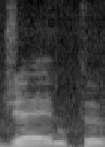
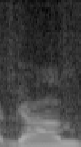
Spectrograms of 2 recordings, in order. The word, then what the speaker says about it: Gand: Quindi ragazzi, parcheggio di Gand o Gent, forse gente in belga, Gand è la nostra pronuncia in italiano.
